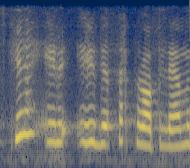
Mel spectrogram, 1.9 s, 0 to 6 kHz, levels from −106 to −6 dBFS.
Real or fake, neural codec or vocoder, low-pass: fake; codec, 16 kHz in and 24 kHz out, 0.6 kbps, FocalCodec, streaming, 2048 codes; 5.4 kHz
